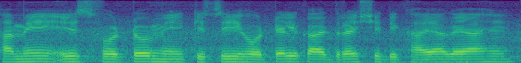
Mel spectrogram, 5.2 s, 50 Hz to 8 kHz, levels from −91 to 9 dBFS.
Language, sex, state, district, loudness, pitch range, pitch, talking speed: Hindi, male, Uttar Pradesh, Lucknow, -15 LUFS, 115-125 Hz, 120 Hz, 125 wpm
